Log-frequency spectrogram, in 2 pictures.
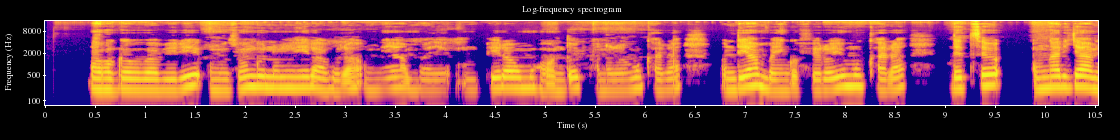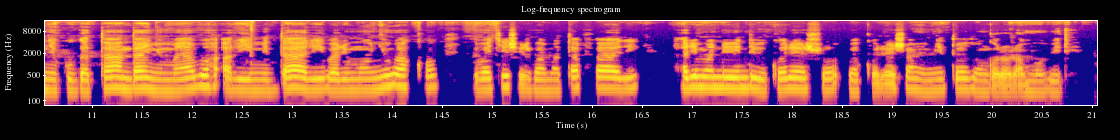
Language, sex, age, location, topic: Kinyarwanda, female, 18-24, Kigali, health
